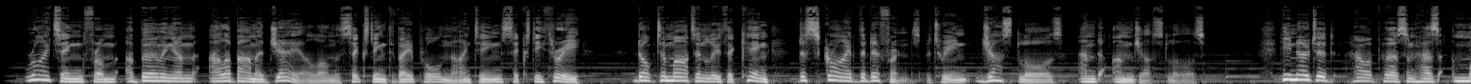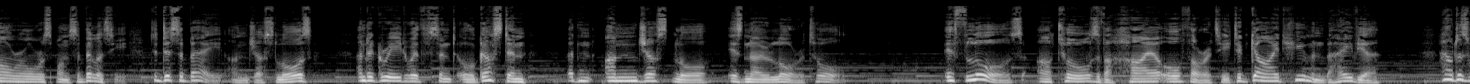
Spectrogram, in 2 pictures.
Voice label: documentary; British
